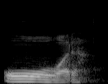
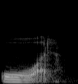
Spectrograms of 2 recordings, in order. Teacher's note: It should be a long and closed å.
